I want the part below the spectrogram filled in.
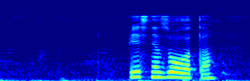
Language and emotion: Russian, neutral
